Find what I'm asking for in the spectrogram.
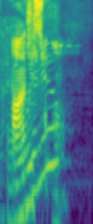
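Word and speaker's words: Aunjanue: Anjanine.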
